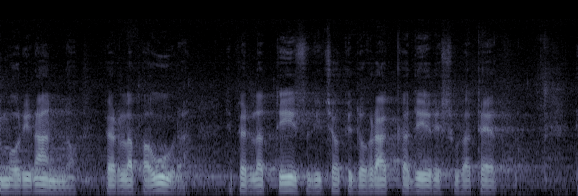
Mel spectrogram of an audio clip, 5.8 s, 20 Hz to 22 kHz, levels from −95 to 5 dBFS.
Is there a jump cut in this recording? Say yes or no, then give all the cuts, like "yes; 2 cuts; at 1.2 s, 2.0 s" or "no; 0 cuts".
no; 0 cuts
